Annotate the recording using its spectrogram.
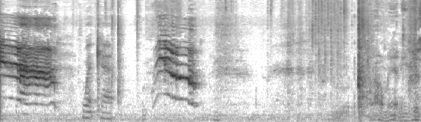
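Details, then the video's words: Wet male kitten, Creamsicle Kitty, protesting during a bath indoors: two loud, strained meows that slide downward, one at the start and one a few seconds later, with a person's soothing talk and splashing and rustling between them. "Little Creamsicle Kitten gets a bath."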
